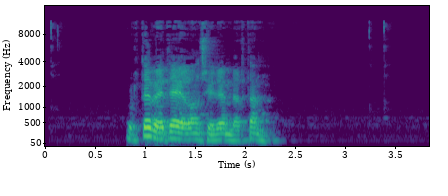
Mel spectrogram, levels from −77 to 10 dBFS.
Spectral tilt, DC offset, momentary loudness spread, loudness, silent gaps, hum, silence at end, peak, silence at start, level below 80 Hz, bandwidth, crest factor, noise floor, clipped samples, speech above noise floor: -5.5 dB/octave; under 0.1%; 14 LU; -15 LUFS; none; none; 1.55 s; 0 dBFS; 0.8 s; -52 dBFS; 11.5 kHz; 18 dB; -65 dBFS; under 0.1%; 50 dB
